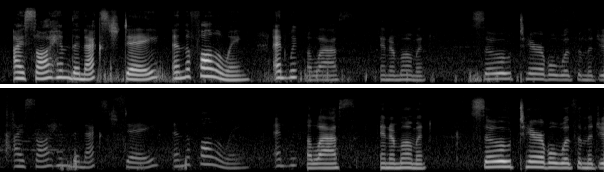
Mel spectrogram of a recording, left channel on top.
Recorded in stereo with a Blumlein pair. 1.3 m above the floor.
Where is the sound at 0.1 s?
50° left.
